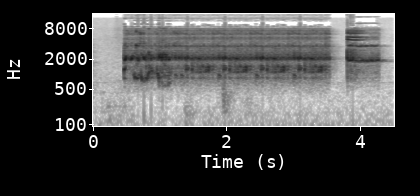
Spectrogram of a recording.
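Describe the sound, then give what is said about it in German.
Someone urinating into a kitchen sink: a loud, continuous splashing stream of liquid for about three seconds, a brief pause, then a second short spurt. “Pinkeln im Küchenstudio. Genau. Es gibt Leute, die pinkeln nicht nur in die Duschtasse, sondern auch in die Küche ins Waschbecken.”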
